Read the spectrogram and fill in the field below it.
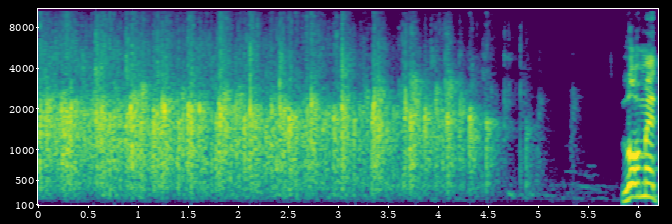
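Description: An audience claps and applauds in a large hall, then fades out.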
